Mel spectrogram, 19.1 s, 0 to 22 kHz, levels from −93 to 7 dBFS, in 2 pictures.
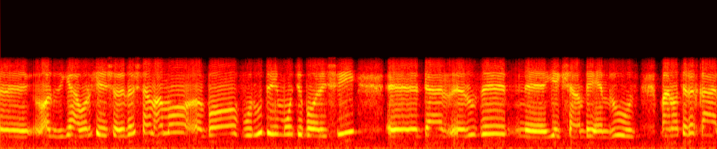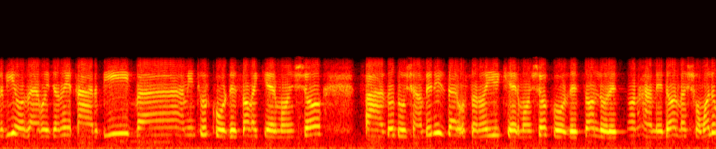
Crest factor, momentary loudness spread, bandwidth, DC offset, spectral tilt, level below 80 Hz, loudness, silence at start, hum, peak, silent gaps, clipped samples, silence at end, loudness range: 16 dB; 4 LU; 4.6 kHz; 0.1%; 0.5 dB/octave; -48 dBFS; -21 LUFS; 0 s; none; -6 dBFS; none; under 0.1%; 0 s; 1 LU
